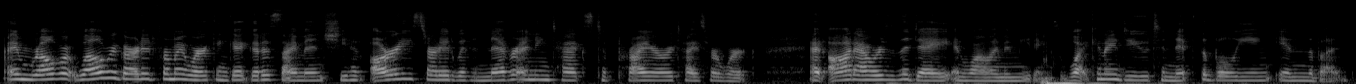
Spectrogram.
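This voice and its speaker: A woman hosting a casual advice podcast, talking fast and candidly while she reads out workplace stories and comments. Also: mid-range voice, fairly even intonation, gravelly. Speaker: podcast host.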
